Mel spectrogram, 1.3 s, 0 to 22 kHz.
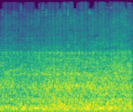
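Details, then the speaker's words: Rebuilt Mack E7 diesel truck engine, first run after reassembly, a little cold and primed; steady, even deep low thrum with no knocks or misses, nice and smooth: normal idle. "all right choling nice and smooth engine rolling quiet this is how we do"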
